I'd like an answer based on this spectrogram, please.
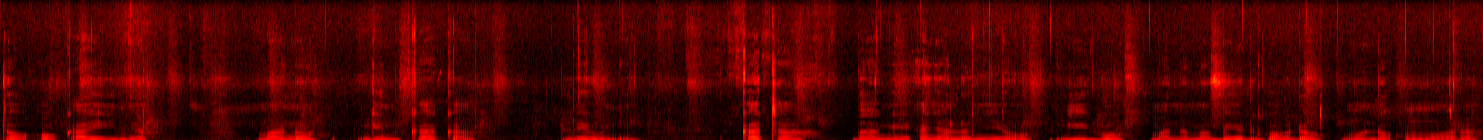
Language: Luo (Kenya and Tanzania)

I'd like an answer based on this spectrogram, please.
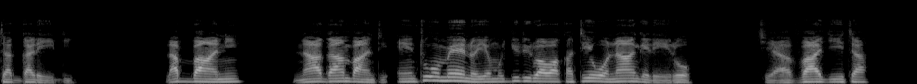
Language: Ganda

